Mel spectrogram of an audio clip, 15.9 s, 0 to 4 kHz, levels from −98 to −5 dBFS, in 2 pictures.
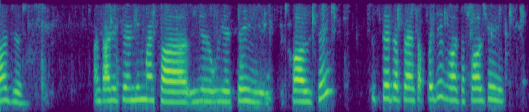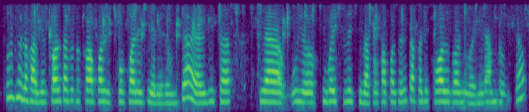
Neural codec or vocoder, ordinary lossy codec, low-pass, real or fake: none; none; 3.6 kHz; real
